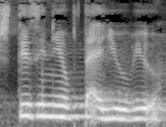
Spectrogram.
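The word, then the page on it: xtiziniub-te yiubiu: Teotitlán del Valle Zapotec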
